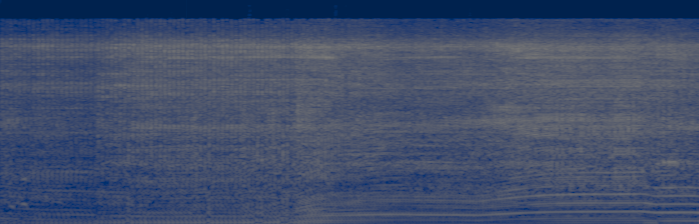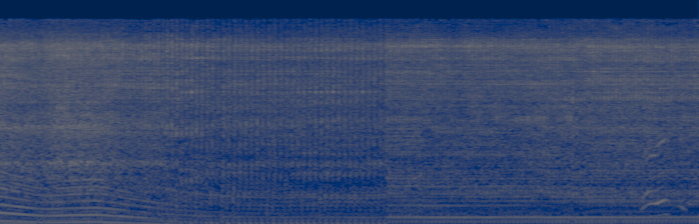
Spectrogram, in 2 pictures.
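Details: Briggs & Stratton small single-cylinder engine revving up and down: a heavy steady knock following the revs, rod knock.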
